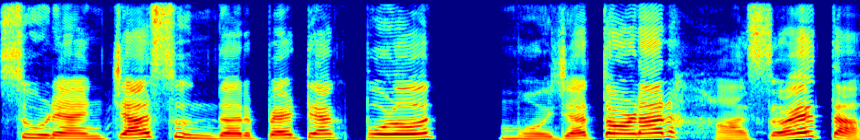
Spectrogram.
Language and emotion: Goan Konkani, happy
